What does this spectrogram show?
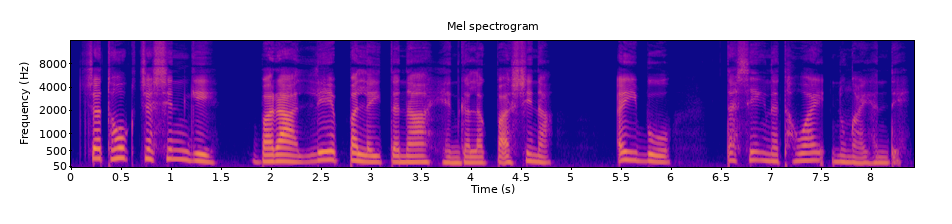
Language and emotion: Manipuri, sad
